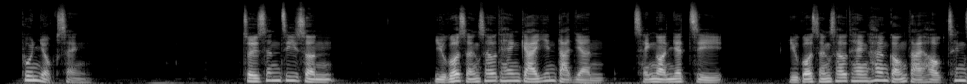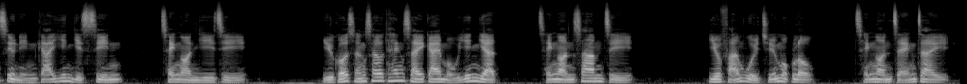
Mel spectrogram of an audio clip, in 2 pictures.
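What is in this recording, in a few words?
chinese cantonese male narration; voice demos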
